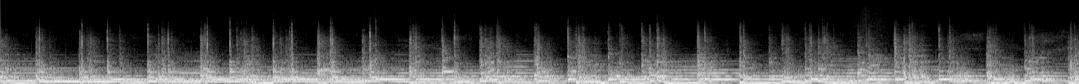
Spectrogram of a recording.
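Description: A group of djembe hand drums played together in a steady layered rhythm, several strikes a second, with a sustained low drum ring underneath.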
